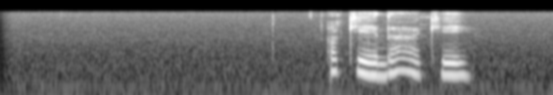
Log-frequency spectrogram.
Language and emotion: Russian, neutral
